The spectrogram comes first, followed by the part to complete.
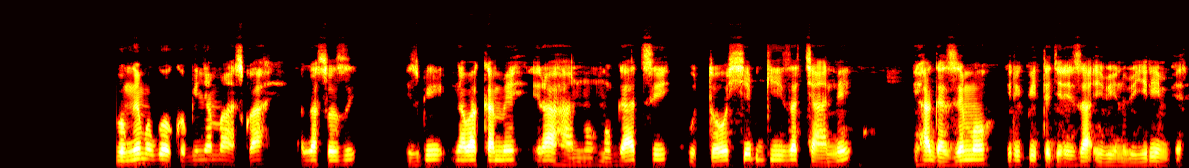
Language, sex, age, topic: Kinyarwanda, male, 25-35, agriculture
